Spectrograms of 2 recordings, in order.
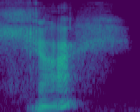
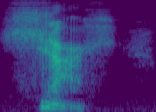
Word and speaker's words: graag: So, for example, for the word graag, in Belgium, it would sound like this, graag. But in the Netherlands, it's quite a different word. It's like graag, or something like that, because my pronunciation with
